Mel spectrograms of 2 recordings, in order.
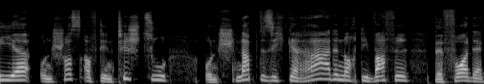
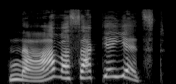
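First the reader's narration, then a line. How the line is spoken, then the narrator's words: Calling out. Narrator (German): rief Jockel den Spatzen zu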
